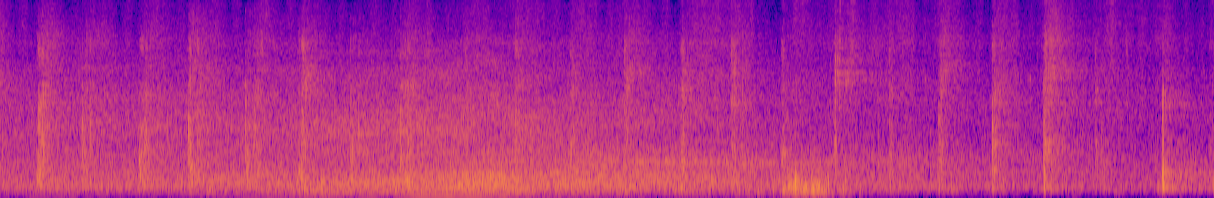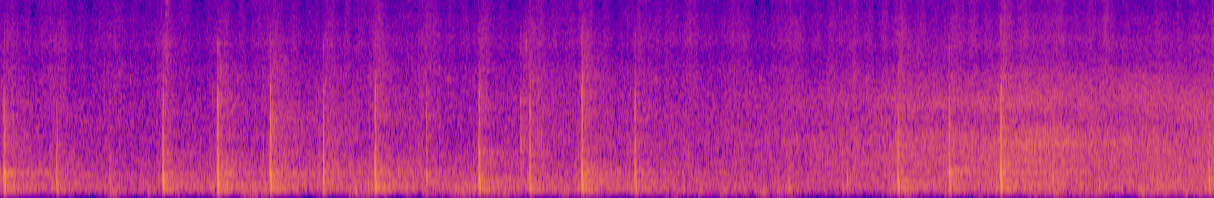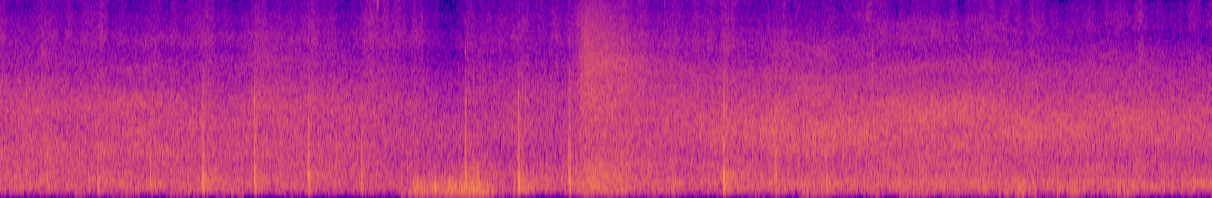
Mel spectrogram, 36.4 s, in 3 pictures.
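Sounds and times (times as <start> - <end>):
long echoing tunnel ambience: 0.0 - 36.3.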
